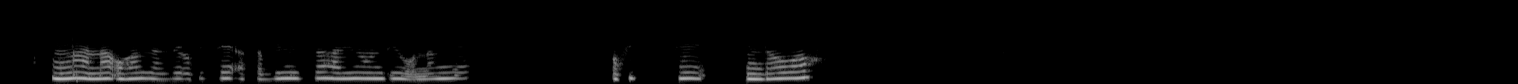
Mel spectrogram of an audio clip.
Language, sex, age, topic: Kinyarwanda, female, 18-24, health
